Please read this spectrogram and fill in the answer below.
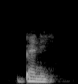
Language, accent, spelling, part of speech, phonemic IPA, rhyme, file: English, Southern England, Benny, proper noun / noun, /ˈbɛni/, -ɛni, LL-Q1860 (eng)-Benny.wav
- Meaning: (proper noun) 1. A nickname for a man named Benjamin 2. A nickname for a woman named Bernice or Bernadette; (noun) 1. A stupid or dull-witted person 2. A temper tantrum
